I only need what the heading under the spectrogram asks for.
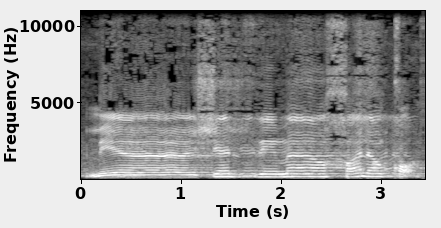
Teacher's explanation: خا کو پر کریں گے اور قاف کے اندر قلقلہ کریں گے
